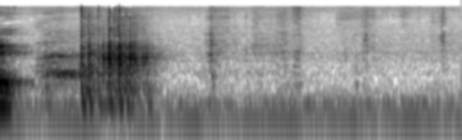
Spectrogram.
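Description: A brief crinkling rustle of gold reflective foil heat-wrap tape being pulled from its roll and handled around a rubber intake pipe, about half a second in, then only faint handling.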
